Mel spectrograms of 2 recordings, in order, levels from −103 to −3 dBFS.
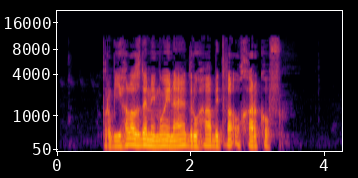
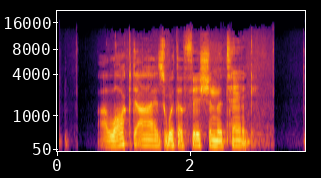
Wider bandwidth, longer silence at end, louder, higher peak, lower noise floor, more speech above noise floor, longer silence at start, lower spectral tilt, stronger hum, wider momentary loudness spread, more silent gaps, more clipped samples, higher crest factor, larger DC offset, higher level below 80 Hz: second, 11 kHz vs 14 kHz; first, 0.95 s vs 0.65 s; second, -27 LUFS vs -16 LUFS; second, -10 dBFS vs -2 dBFS; first, -86 dBFS vs -54 dBFS; first, 60 dB vs 37 dB; about the same, 0.7 s vs 0.65 s; first, -7 dB/octave vs -3.5 dB/octave; neither; about the same, 13 LU vs 15 LU; neither; neither; about the same, 18 dB vs 16 dB; neither; second, -64 dBFS vs -56 dBFS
